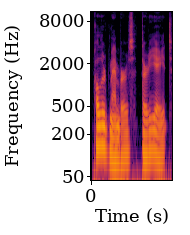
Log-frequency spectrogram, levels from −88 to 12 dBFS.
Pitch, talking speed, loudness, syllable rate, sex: 105 Hz, 145 wpm, -18 LUFS, 5.7 syllables/s, male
